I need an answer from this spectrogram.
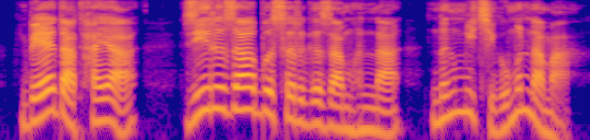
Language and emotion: Bodo, surprised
